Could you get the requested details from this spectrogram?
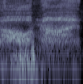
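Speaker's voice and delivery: speaking in a whisper. Denying being a Trump supporter when asked on stream: whispering. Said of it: "why are you whispering?".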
